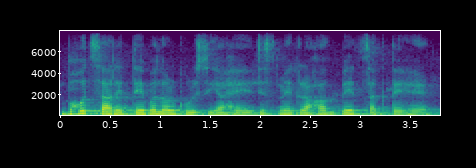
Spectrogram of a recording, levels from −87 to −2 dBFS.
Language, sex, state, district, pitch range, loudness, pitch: Hindi, female, Arunachal Pradesh, Papum Pare, 165-180 Hz, -17 LUFS, 175 Hz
